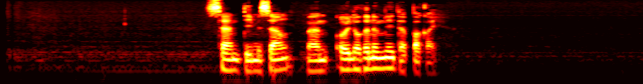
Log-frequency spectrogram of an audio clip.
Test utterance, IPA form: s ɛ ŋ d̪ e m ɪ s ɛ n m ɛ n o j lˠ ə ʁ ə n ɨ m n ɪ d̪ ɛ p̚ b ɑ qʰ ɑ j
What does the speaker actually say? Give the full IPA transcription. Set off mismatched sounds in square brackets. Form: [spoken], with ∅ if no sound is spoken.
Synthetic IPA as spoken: s ɛ [n] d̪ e m ɪ s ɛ [ŋ] m ɛ n o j lˠ ə ʁ ə n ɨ m n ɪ d̪ ɛ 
